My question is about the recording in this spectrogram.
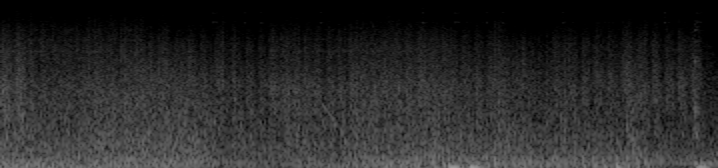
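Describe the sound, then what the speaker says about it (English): A World War II aircraft strafing in a video game battle, with German planes present: a faint, steady rattle of distant gunfire with a few slightly louder thumps near the end, heard alone without talk. "He's going for a second gun run"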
